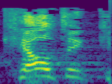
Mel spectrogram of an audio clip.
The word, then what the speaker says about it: Celtic: C-E-L-T-I-C. Now, some of you are going to say, oh, that's Celtics, like Boston Celtics. Okay, but it's still pronounced Celtic.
